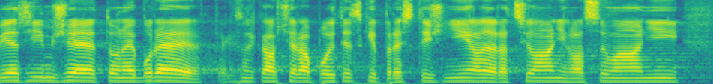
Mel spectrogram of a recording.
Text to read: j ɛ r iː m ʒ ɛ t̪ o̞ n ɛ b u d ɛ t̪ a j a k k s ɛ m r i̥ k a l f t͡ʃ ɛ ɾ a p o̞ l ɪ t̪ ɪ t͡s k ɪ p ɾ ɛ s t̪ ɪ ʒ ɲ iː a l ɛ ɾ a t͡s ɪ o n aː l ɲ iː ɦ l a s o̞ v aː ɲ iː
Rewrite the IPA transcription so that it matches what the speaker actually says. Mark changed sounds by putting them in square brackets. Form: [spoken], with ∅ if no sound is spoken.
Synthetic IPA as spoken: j ɛ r iː m ʒ ɛ t̪ o̞ n ɛ b u d ɛ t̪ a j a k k s ɛ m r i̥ k a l f t͡ʃ ɛ ɾ a p o̞ l ɪ t̪ ɪ t͡s k ɪ p ɾ ɛ s t̪ ɪ ʒ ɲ iː a l ɛ ɾ a t͡s ɪ o n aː l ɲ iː ɦ l a s o̞ v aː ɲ iː

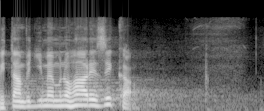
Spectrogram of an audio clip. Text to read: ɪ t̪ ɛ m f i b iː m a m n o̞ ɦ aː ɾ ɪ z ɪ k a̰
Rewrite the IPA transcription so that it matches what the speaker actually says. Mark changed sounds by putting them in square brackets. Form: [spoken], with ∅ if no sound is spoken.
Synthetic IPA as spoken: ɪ t̪ [a] m [v] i [ɟ] iː m [ɛ] m n o̞ ɦ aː ɾ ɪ z ɪ k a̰

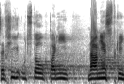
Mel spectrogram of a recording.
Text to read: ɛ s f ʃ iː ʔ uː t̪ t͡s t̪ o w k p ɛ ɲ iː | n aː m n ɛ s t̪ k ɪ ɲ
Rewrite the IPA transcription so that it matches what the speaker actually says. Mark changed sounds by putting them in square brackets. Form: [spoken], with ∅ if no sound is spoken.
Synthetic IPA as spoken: ɛ [∅] f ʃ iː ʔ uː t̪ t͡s t̪ o w k p [a] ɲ iː | n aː m [ɲ] ɛ s t̪ k ɪ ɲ

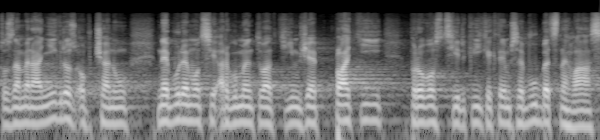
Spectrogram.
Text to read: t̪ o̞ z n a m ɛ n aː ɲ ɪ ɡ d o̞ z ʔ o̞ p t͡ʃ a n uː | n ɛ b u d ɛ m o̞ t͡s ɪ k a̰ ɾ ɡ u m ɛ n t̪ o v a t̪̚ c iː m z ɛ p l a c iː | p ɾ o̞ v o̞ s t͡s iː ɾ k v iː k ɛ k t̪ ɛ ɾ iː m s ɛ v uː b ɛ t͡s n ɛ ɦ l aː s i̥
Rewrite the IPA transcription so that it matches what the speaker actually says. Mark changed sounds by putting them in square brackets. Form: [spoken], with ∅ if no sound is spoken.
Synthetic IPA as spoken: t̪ o̞ z n a m ɛ n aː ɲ ɪ ɡ d o̞ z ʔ o̞ p t͡ʃ a n uː | n ɛ b u d ɛ m o̞ t͡s ɪ [ʔ] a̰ ɾ ɡ u m ɛ n t̪ o v a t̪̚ c iː m [ʒ] ɛ p l a c iː | p ɾ o̞ v o̞ s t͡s iː ɾ k v iː k ɛ k t̪ ɛ ɾ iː m s ɛ v uː b ɛ t͡s n ɛ ɦ l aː s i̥

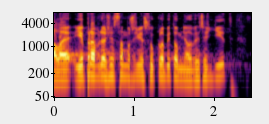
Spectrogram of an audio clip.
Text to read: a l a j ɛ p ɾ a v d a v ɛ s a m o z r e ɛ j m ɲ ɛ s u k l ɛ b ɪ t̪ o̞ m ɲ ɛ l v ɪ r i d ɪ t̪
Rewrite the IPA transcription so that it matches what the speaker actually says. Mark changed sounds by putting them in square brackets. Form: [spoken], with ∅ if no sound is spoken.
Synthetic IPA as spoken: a l [ɛ] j ɛ p ɾ a v d a [ʒ] ɛ s a m o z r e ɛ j m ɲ ɛ s u k l ɛ b ɪ t̪ o̞ m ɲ ɛ l v ɪ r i [ɟ] ɪ t̪

